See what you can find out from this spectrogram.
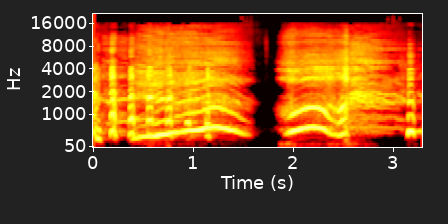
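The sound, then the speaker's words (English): Breathless, voiced gasps and panting from a person out of breath after running up and down stairs: a few strained, pitched breaths, a short silent pause, then more heaving gasps. “I ran up and down my stairs, so I'm also out of breath.”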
